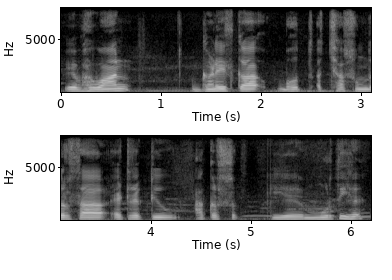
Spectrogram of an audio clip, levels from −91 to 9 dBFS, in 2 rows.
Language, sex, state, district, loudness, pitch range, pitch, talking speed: Hindi, male, Bihar, Muzaffarpur, -26 LUFS, 145-165 Hz, 150 Hz, 125 wpm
